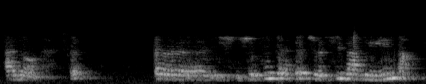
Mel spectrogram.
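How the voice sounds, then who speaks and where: Woman caller, earnest and halting, thin phone-line sound, roomy and distant. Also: a little high, steady tone. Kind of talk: call-in radio chat. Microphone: telephone. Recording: echoey tinny phone line from far off.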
